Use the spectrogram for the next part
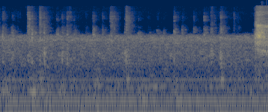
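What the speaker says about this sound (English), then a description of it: "Sorry, I was typing in the chat." Computer keyboard typed at a podcast desk, a quick run of soft clicks at close range over low room hum, ending in a sharper tap.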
